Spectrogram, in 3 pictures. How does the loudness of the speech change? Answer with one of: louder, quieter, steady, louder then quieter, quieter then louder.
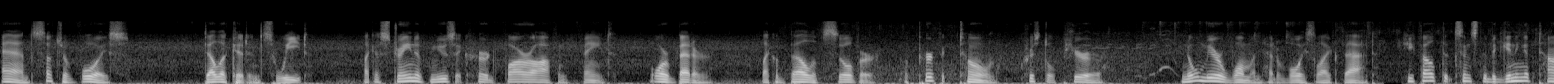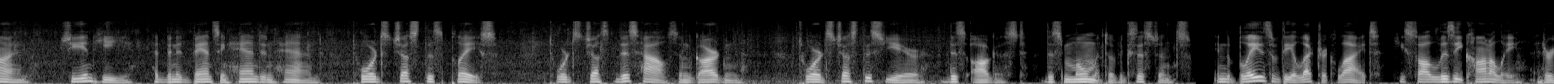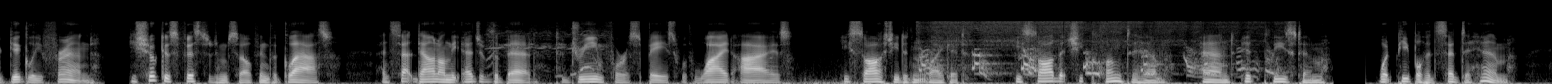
steady.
